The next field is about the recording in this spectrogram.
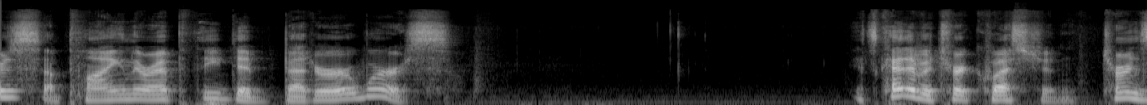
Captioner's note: pause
